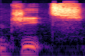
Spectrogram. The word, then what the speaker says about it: Sir Jeets: to surrogates again sir jeets okay my bad by the way it's pronounced like cheats sir jeets gotta pronounce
